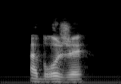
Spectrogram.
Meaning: third-person plural imperfect indicative of abroger
- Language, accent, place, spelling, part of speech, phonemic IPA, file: French, France, Lyon, abrogeaient, verb, /a.bʁɔ.ʒɛ/, LL-Q150 (fra)-abrogeaient.wav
